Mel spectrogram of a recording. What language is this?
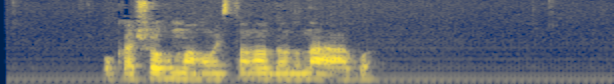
Portuguese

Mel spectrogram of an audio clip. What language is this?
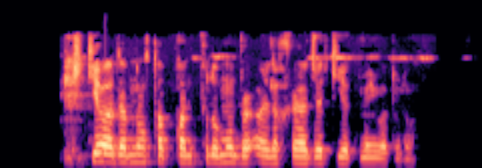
Uyghur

